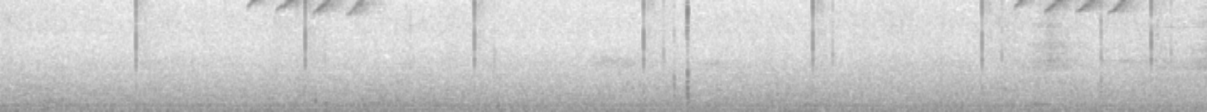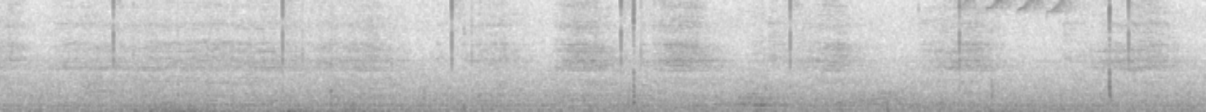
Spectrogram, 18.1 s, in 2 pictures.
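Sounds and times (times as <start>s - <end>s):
outdoor background noise: 0.0s - 18.0s
small bird chirping: 1.8s - 2.8s, 7.5s - 10.0s, 13.3s - 17.9s
sharp repeating click: 13.3s - 14.3s, 16.1s - 16.7s, 17.3s - 17.8s.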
